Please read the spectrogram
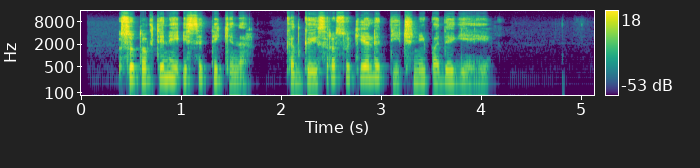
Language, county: Lithuanian, Klaipėda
